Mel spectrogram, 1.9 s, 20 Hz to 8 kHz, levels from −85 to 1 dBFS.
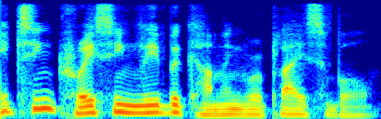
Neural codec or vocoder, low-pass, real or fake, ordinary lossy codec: codec, 24 kHz, 1.2 kbps, DualCodec; 7.2 kHz; fake; AAC, 48 kbps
